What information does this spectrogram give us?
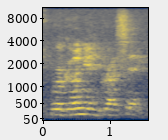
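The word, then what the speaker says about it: Bourgogne et Grasset: Can you pronounce that for me, Michael? Bourgogne Grasset.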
